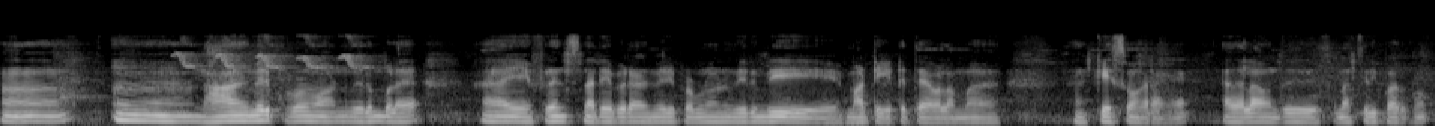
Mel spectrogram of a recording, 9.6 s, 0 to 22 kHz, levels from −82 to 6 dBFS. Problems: background sounds at intervals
